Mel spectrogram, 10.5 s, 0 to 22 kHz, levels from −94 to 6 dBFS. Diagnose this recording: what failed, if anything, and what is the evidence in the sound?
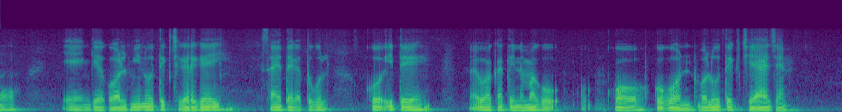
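Nothing failed here; the speech carries the expected sound of a working WebRTC call path, with nothing above 8 kHz.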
